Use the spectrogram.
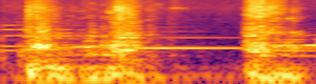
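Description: A lion roars in three loud, rough bursts inside a library, the second and third separated by a brief pause, with a low rumble and steady hum underneath and no voices.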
